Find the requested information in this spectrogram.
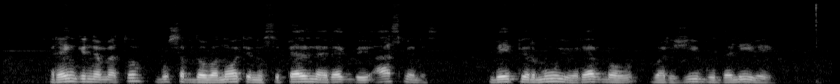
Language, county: Lithuanian, Klaipėda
